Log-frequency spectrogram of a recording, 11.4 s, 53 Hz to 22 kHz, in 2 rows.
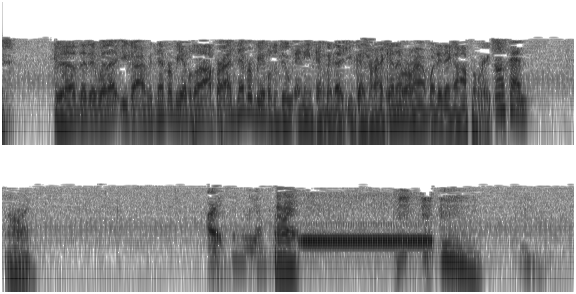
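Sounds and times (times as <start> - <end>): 
speech: 0.6 - 6.2, 7.8 - 8.9, 9.6 - 11.2
steady electronic telephone tone: 8.7 - 10.0.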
